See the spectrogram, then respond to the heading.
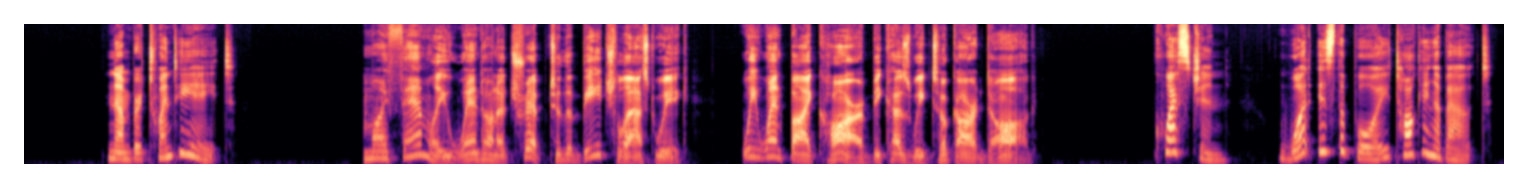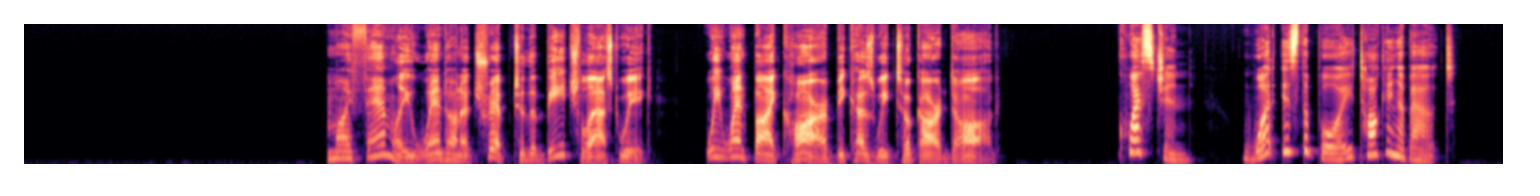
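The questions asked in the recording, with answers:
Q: What is the boy talking about?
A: His family's trip to the beach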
